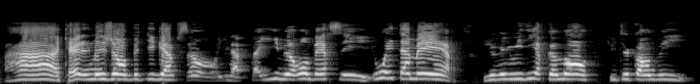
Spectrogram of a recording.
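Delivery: put-on high, loud indignant scolding of a boy; outraged old lady. A narrator's reading. Old lady scolding the boy who nearly knocked her over, high and loud. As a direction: shriek your outrage at the brat. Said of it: "avec un cri de peur".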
